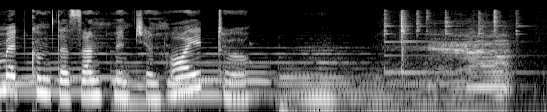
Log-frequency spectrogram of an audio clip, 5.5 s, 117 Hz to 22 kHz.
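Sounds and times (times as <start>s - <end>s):
speech: 0.1s - 2.0s
cow mooing: 3.9s - 5.2s.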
